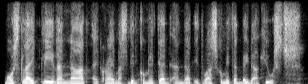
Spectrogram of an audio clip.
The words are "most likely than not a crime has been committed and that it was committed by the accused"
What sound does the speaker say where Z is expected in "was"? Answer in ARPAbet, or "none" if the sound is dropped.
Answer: S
